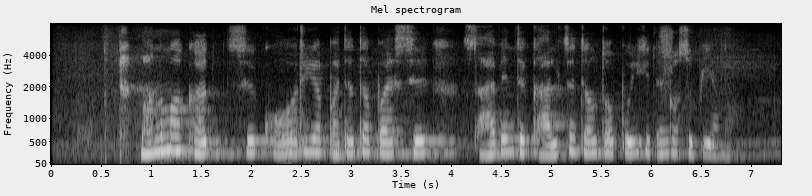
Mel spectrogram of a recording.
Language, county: Lithuanian, Panevėžys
